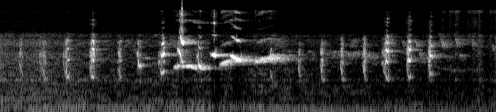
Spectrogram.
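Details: Fantail, agitated, gives an even series of soft ticks broken by a brighter wavering whistled phrase, over steady low background noise.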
